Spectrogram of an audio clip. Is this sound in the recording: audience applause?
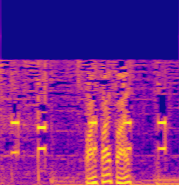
no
